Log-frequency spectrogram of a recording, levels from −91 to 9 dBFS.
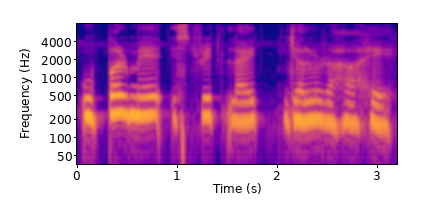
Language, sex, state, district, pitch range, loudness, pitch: Hindi, female, Arunachal Pradesh, Lower Dibang Valley, 190-230 Hz, -17 LUFS, 205 Hz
